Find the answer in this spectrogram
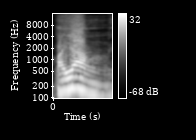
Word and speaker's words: Payan: Gue belajar bahasa Perancis, dia tahu gue kalau belakangnya N bacanya ang gitu, kayak Kylian Mbappé gitu kan, Fabien Barthez. Nah ini Benoit Payang, jadi kalau ada e-nya baru ne dibaca.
